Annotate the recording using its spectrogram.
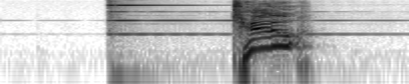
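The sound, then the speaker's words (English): A single bright bell strike rings out and sustains with a long shimmering decay, while a brief voice speaks over the lingering tone. “Let's ring the bell a couple times.”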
